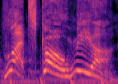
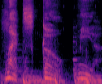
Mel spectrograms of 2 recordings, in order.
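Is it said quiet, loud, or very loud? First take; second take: very loud; quiet. First: It is shouted as loud as possible. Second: It is said very quietly.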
